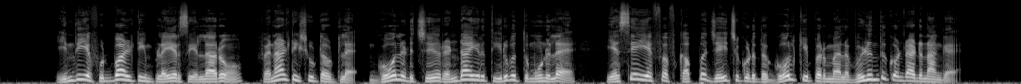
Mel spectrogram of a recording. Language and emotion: Tamil, happy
